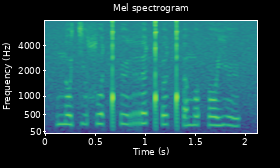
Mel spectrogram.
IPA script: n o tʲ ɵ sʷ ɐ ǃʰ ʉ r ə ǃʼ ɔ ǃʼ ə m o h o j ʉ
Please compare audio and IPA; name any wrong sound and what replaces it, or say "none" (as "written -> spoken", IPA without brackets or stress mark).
ɔ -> ɵ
